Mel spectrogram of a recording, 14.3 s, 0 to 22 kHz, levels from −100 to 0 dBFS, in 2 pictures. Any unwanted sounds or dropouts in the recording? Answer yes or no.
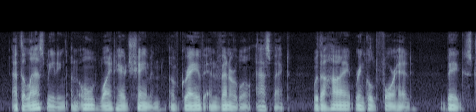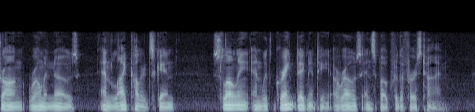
no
